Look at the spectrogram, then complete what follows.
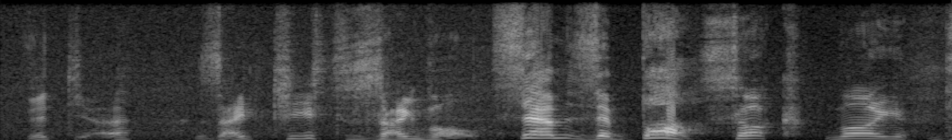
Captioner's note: both speaking Russian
